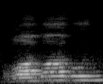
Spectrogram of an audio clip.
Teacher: شروع کے 2 حروف کو موٹا پڑھیں، موٹا کر کے پڑھیں کیونکہ حروف مستعلیہ ہے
